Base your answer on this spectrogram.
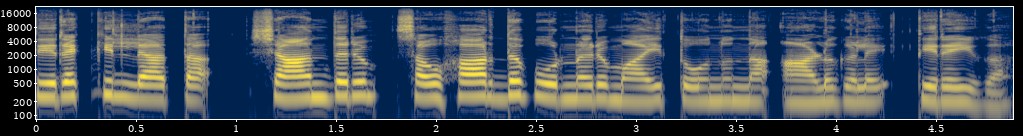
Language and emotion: Malayalam, neutral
